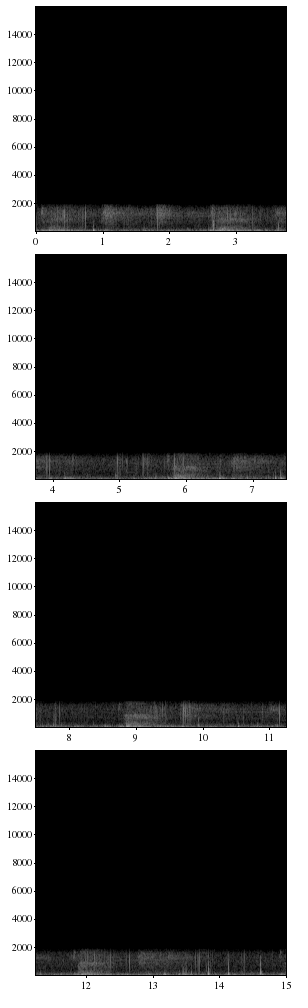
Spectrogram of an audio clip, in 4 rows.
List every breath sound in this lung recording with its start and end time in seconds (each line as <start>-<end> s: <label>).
2.52-3.39 s: inhalation
3.39-4.37 s: exhalation
5.72-6.61 s: inhalation
6.58-7.54 s: exhalation
8.74-9.60 s: inhalation
9.59-10.49 s: exhalation
11.81-12.70 s: inhalation
12.72-13.87 s: exhalation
